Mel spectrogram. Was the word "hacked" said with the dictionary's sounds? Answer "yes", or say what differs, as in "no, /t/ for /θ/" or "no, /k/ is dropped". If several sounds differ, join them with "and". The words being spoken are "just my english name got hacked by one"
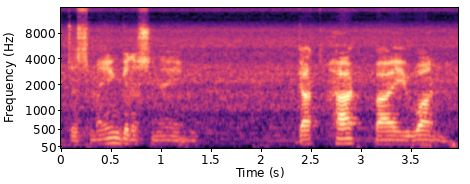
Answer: no, /k/ is dropped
